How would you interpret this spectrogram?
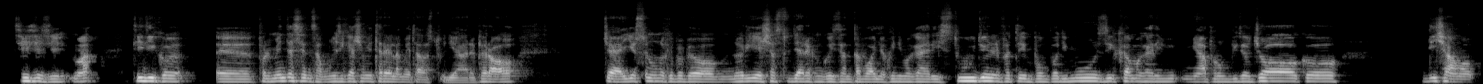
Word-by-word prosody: Sì, 155 Hz, -1 st, +4 dB
sì, 150 Hz, -1 st, +2 dB
sì, 130 Hz, 0 st, -3 dB
ma 135 Hz, -1 st, +1 dB, 0.4 s
ti 160 Hz, -, +5 dB
dico, 140 Hz, -3 st, +3 dB, 0.2 s
ehm, 125 Hz, -2 st, -1 dB
probabilmente 145 Hz, +5 st, +1 dB
senza 145 Hz, -5 st, -1 dB
musica 135 Hz, +2 st, -2 dB
ci 140 Hz, +1 st, -3 dB
metterei 135 Hz, -1 st, -1 dB
la 120 Hz, -, -3 dB
metà 115 Hz, -1 st, -5 dB
a -, -, -6 dB
studiare, 105 Hz, -1 st, -6 dB
però 130 Hz, +1 st, 0 dB, 0.8 s
cioè 130 Hz, -3 st, +2 dB
io 140 Hz, +3 st, 0 dB
sono 150 Hz, +1 st, -2 dB
uno 145 Hz, -, -2 dB
che 135 Hz, -, -3 dB
proprio 130 Hz, -2 st, +1 dB
non 135 Hz, +2 st, -1 dB
riesce 140 Hz, 0 st, +1 dB
a -, -, -2 dB
studiare 135 Hz, 0 st, -1 dB
con 130 Hz, -, -6 dB
così 130 Hz, 0 st, -2 dB
tanta 125 Hz, 0 st, -3 dB
voglia, 125 Hz, -1 st, -1 dB
quindi 130 Hz, +1 st, -3 dB
magari 125 Hz, -1 st, -2 dB
studio, 160 Hz, +7 st, +6 dB
nel 150 Hz, -2 st, +3 dB
frattempo 135 Hz, -1 st, -2 dB
un 130 Hz, -, -4 dB
po' 135 Hz, +1 st, -2 dB
di 135 Hz, 0 st, -2 dB
musica, 145 Hz, 0 st, +1 dB
magari 135 Hz, -1 st, -3 dB, 0.2 s
m -, -, -16 dB
mi 130 Hz, 0 st, -8 dB
apro 125 Hz, +1 st, -3 dB
un 130 Hz, -, -5 dB
videogioco, 140 Hz, +1 st, +1 dB, 0.7 s
diciamo 130 Hz, -4 st, -1 dB
135 Hz, 190 wpm, -22 LUFS, 125-145 Hz, 0.8 s, studio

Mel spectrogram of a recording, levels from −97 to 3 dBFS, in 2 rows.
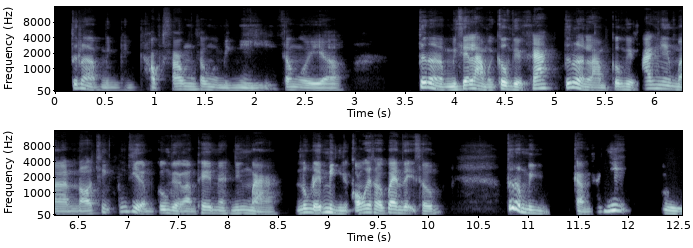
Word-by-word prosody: tức -, -, -3 dB
là, -, -, -2 dB
mình 95 Hz, 0 st, -11 dB
mình 95 Hz, 0 st, -19 dB
học -, -, -5 dB
xong, 120 Hz, -1 st, -3 dB
xong 115 Hz, -1 st, -5 dB
rồi 100 Hz, -, -8 dB
mình 95 Hz, 0 st, -8 dB
nghỉ 95 Hz, +7 st, -7 dB
xong 110 Hz, -1 st, -4 dB
rồi, 90 Hz, -2 st, +1 dB
ờ, 90 Hz, -1 st, -3 dB, 0.8 s
tức 205 Hz, -, +6 dB
là, 185 Hz, -12 st, +4 dB
mình 115 Hz, +1 st, +1 dB
sẽ 155 Hz, -, +6 dB
làm 160 Hz, -6 st, +5 dB
một 105 Hz, -, -4 dB
cái -, -, -9 dB
công 145 Hz, -3 st, +6 dB
việc 120 Hz, -, +2 dB
khác, 165 Hz, +2 st, +6 dB
tức 190 Hz, -, +3 dB
là, 190 Hz, -, +5 dB
làm 100 Hz, -3 st, -2 dB
một 95 Hz, -, -14 dB
công 120 Hz, -, 0 dB
việc 110 Hz, -3 st, -2 dB
khác 155 Hz, +1 st, +2 dB
nhưng 140 Hz, -5 st, -4 dB
mà 105 Hz, -1 st, 0 dB
nó 105 Hz, +1 st, -2 dB
chỉ -, -, -9 dB
cũng 190 Hz, -, -10 dB
chỉ 185 Hz, -, +2 dB
là -, -, 0 dB
một 100 Hz, -, -10 dB
công 140 Hz, -1 st, -1 dB
việc 120 Hz, -, +2 dB
làm 105 Hz, 0 st, -3 dB
thêm 130 Hz, 0 st, 0 dB
thôi, 120 Hz, -2 st, -5 dB
nhưng 125 Hz, +1 st, -4 dB
mà 90 Hz, -6 st, -2 dB, 0.2 s
lúc 160 Hz, +3 st, 0 dB
đấy 130 Hz, -, +5 dB
mình 160 Hz, -9 st, +3 dB
lại 115 Hz, -, -3 dB
có -, -, +4 dB
một -, -, +2 dB
cái 160 Hz, -, +3 dB
thói 130 Hz, -, +2 dB
quen 145 Hz, +1 st, +5 dB
dậy 130 Hz, -, -1 dB
sớm. 105 Hz, +4 st, -2 dB, 0.7 s
Tức 350 Hz, -, +8 dB
là, -, -, +8 dB
mình 125 Hz, -5 st, -2 dB, 0.3 s
cảm 100 Hz, -, -1 dB
thấy -, -, -15 dB
nhị 230 Hz, +3 st, +3 dB, 0.3 s
ừ. -, -, -2 dB
120 Hz, 300 wpm, -22 LUFS, 100-145 Hz, 0.8 s, Tức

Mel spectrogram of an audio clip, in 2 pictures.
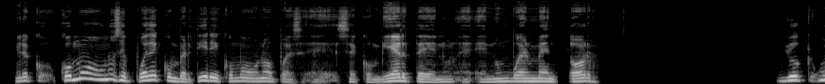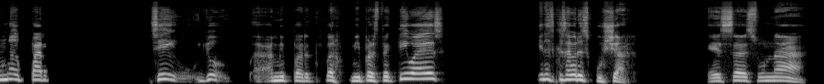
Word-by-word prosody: Mira, 170 Hz, +4 st, -3 dB
¿có -, -, -15 dB
cómo 240 Hz, +6 st, +2 dB
uno 225 Hz, 0 st, +2 dB
se 190 Hz, -2 st, +1 dB
puede 190 Hz, +6 st, +1 dB
convertir 165 Hz, +2 st, -1 dB
y 160 Hz, -4 st, +2 dB
cómo 145 Hz, 0 st, -4 dB
uno, 140 Hz, -2 st, -3 dB
pues, 110 Hz, -3 st, -9 dB
eh, 95 Hz, -3 st, -13 dB
se 115 Hz, +4 st, -5 dB
convierte 125 Hz, +2 st, 0 dB
en 115 Hz, +1 st, -5 dB
un 120 Hz, -1 st, -9 dB
eh 115 Hz, -, -8 dB
eh -, -, -8 dB
en 125 Hz, +2 st, -4 dB
un 140 Hz, +1 st, -2 dB
buen 140 Hz, 0 st, 0 dB
mentor? 140 Hz, -1 st, -1 dB, 1.8 s
Yo 185 Hz, +5 st, +3 dB
cre -, -, -15 dB
una 225 Hz, +4 st, +3 dB
par 210 Hz, +1 st, 0 dB, 1.0 s
sí, 235 Hz, -3 st, +2 dB
u -, -, -18 dB
yo 185 Hz, -4 st, -3 dB, 0.2 s
a 165 Hz, -, -6 dB
mi 180 Hz, +1 st, +5 dB
par 170 Hz, -1 st, -1 dB
bueno, 185 Hz, -2 st, 0 dB
mi 165 Hz, 0 st, +1 dB
perspectiva 185 Hz, -, +3 dB
es, 265 Hz, -1 st, +3 dB, 0.9 s
tienes 230 Hz, -4 st, +1 dB
que 215 Hz, -, -1 dB
saber 220 Hz, +1 st, +6 dB
escuchar. 155 Hz, -9 st, +1 dB, 0.7 s
Esa 155 Hz, +5 st, +4 dB
es 170 Hz, -1 st, +2 dB
una 170 Hz, -, 0 dB
160 Hz, 155 wpm, -23 LUFS, 140-195 Hz, 1.8 s, saber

